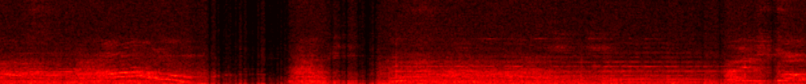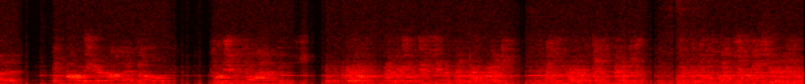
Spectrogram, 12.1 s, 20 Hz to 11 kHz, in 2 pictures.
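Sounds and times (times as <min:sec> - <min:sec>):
indistinct television speech: 0:00.0 - 0:12.0.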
